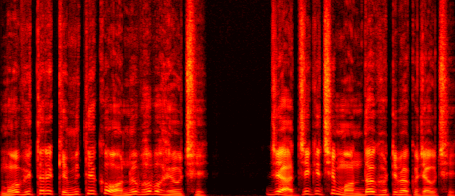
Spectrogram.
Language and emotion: Odia, fearful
